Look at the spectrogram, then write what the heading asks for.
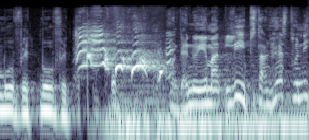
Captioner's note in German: Kreischendes Lachen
